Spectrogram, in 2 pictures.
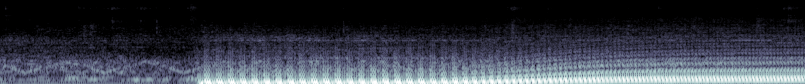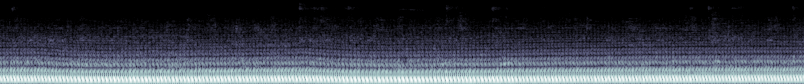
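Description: An electronic engine buzz starts low, rises in pitch and then holds steady.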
